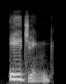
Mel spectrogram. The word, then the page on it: aging: Indian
